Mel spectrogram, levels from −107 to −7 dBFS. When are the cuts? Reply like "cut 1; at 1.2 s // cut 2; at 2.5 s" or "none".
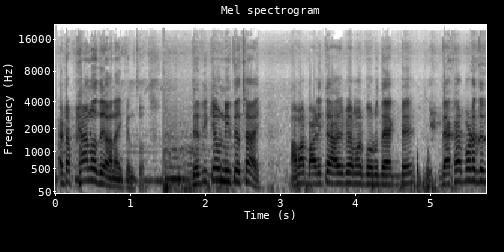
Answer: cut 1; at 1.4 s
